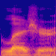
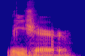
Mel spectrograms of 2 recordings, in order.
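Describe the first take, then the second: First: It is said with a non-American pronunciation. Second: It is said with an American pronunciation.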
